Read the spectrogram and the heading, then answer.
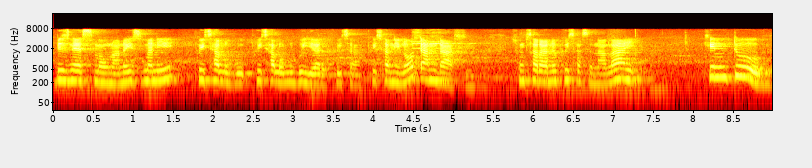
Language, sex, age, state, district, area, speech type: Bodo, female, 30-45, Assam, Chirang, urban, spontaneous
